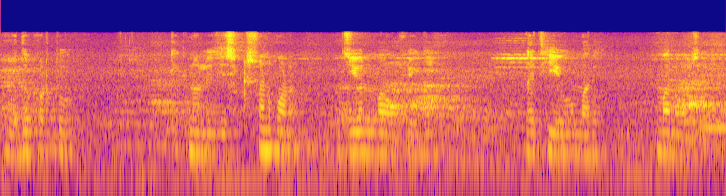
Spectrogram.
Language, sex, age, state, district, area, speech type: Gujarati, male, 45-60, Gujarat, Narmada, rural, spontaneous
